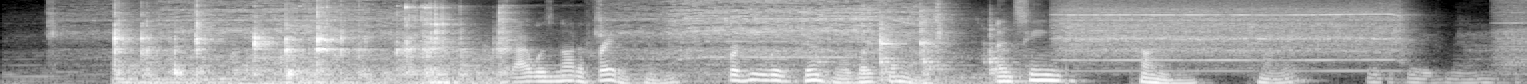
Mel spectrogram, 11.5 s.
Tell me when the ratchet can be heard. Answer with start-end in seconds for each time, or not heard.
0.8-3.9, 6.1-7.6.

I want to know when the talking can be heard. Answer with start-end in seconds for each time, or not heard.
3.8-11.4.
